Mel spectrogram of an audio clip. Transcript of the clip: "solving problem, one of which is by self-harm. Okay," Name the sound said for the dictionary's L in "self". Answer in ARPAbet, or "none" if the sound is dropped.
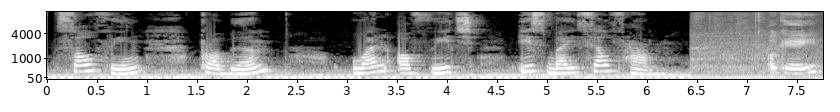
L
